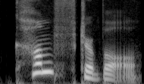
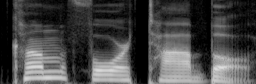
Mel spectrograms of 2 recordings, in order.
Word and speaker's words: comfortable: Comfortable. Many people say comfortable, 4 syllables. But native speakers say comfortable, 3 syllables. The or almost disappears.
